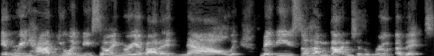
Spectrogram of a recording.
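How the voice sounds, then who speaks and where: Sharp, high-voiced, defensive older sister, acted by a woman. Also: quick pace. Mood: defensive, irritated. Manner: defensive, argumentative. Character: defensive, self-centred successful older sister. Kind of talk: stage play acting. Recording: live stage recording.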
